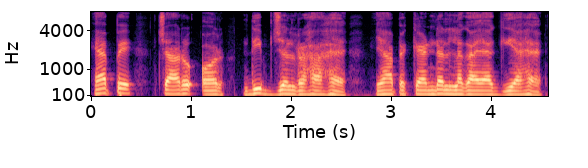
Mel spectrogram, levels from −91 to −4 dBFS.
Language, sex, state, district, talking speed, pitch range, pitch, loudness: Hindi, male, Jharkhand, Ranchi, 185 wpm, 125-145 Hz, 130 Hz, -14 LUFS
